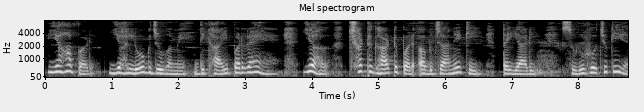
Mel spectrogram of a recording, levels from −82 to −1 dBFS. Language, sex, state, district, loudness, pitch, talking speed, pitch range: Hindi, female, Bihar, West Champaran, -17 LUFS, 225 Hz, 150 wpm, 195-275 Hz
